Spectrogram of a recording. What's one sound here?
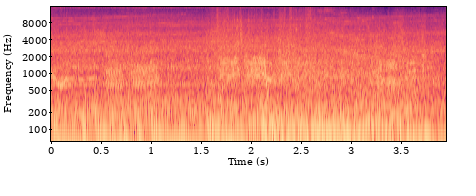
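Cars crash together with a bang.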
